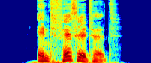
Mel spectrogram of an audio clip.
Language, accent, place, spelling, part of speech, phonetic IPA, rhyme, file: German, Germany, Berlin, entfesseltet, verb, [ɛntˈfɛsl̩tət], -ɛsl̩tət, De-entfesseltet.ogg
- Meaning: inflection of entfesseln: 1. second-person plural preterite 2. second-person plural subjunctive II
